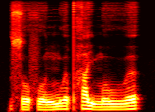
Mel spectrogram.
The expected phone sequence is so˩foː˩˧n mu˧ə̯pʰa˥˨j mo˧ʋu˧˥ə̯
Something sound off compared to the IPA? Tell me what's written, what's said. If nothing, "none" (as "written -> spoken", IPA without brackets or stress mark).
none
